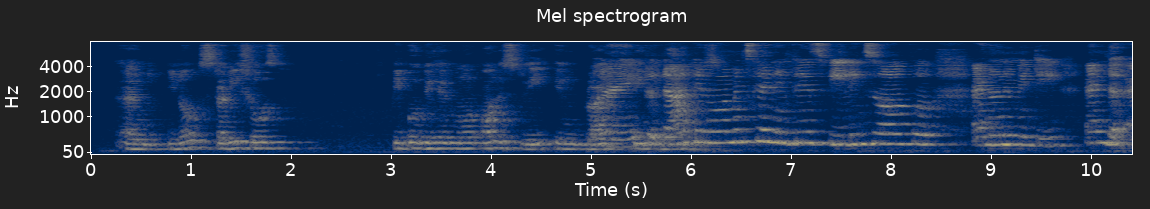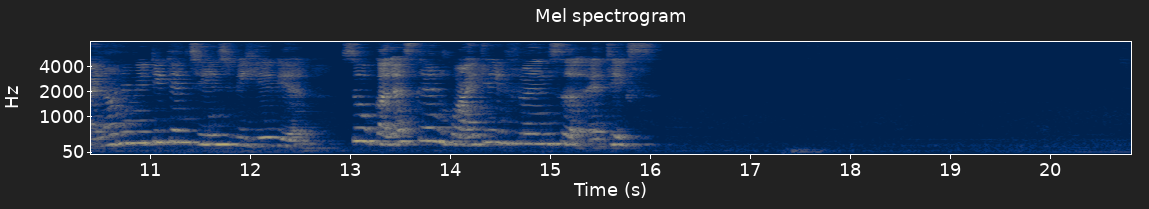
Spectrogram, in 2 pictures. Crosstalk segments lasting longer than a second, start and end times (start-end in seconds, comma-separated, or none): 5.0-6.2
